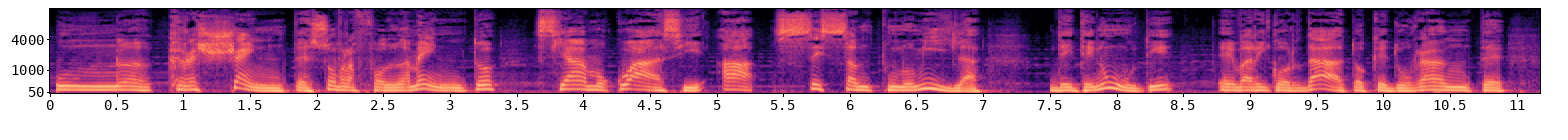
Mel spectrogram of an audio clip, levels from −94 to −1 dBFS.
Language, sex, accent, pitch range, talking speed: Italian, male, native, 120-160 Hz, 70 wpm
